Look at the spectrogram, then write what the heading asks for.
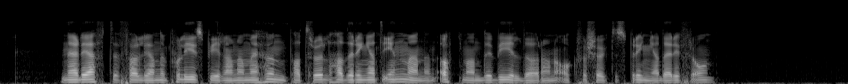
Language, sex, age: Swedish, male, 22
